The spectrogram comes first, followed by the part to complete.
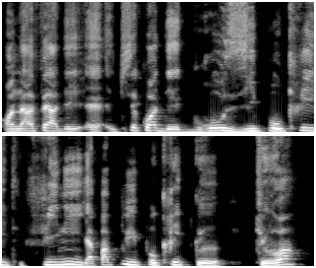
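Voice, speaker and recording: A man's voice: on the high side, normal speed. A man in a live debate who talks emphatically and hammers his points by repeating words. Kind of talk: casual debate.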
